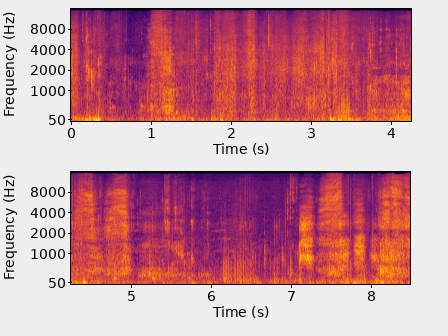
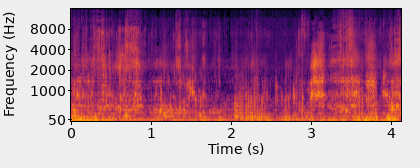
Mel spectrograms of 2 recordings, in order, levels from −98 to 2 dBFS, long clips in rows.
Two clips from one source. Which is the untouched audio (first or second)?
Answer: first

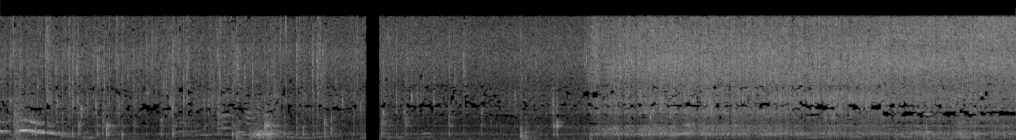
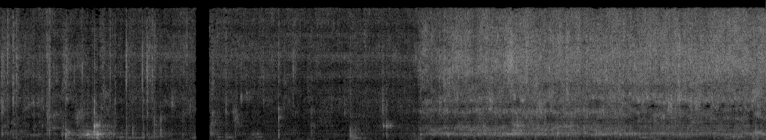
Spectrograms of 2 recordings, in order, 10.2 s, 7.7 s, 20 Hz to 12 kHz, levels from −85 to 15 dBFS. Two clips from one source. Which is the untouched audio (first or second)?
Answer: first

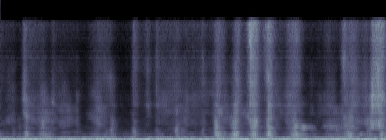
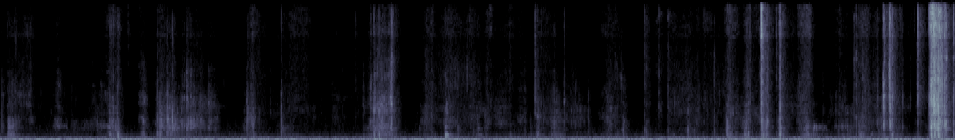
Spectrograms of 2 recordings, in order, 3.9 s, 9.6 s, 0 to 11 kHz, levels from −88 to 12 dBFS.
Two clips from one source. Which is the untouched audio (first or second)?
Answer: second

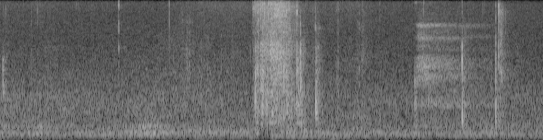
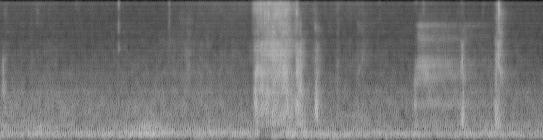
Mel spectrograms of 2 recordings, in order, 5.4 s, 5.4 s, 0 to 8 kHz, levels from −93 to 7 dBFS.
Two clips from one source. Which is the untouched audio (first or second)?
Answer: first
